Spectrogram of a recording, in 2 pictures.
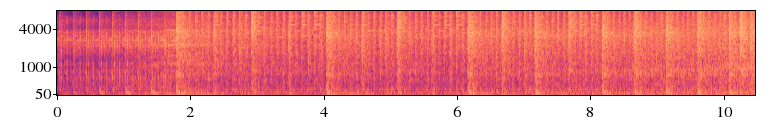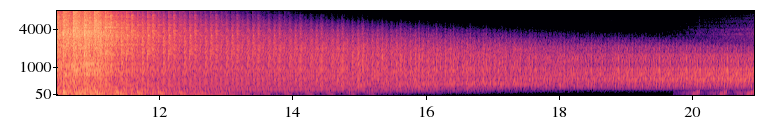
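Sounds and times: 
drums remix: 0.0s - 15.6s.

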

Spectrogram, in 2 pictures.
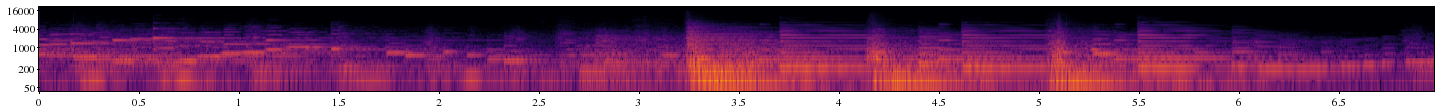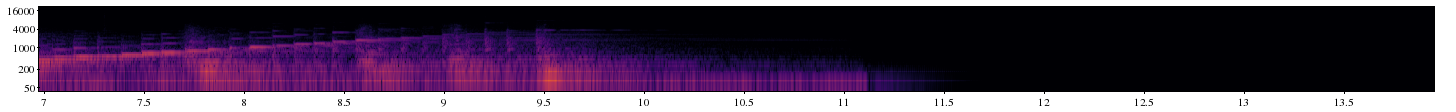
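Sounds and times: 
piano concerto in B major, vivace: 0.0s - 11.1s.

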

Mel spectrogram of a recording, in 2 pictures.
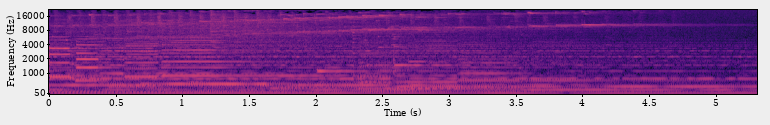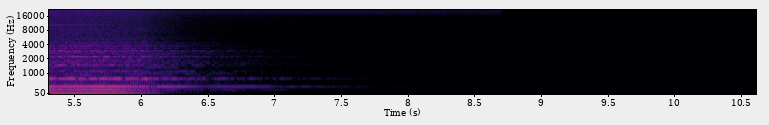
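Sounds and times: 
instrumental music: 0.0s - 7.1s.

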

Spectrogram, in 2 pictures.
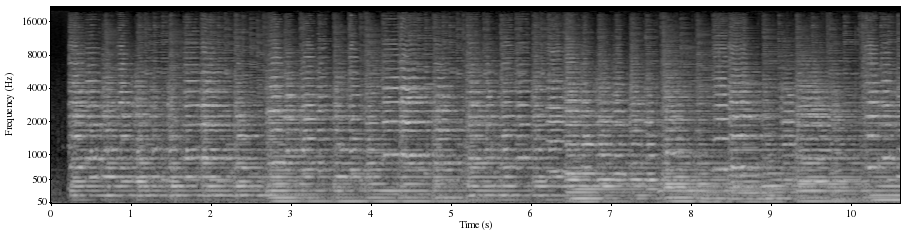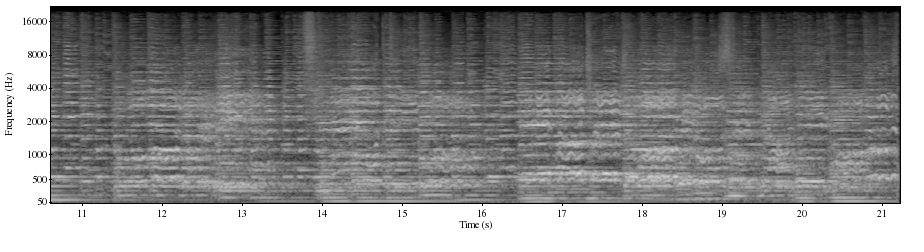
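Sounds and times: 
choir singing: 0.3s - 21.2s.

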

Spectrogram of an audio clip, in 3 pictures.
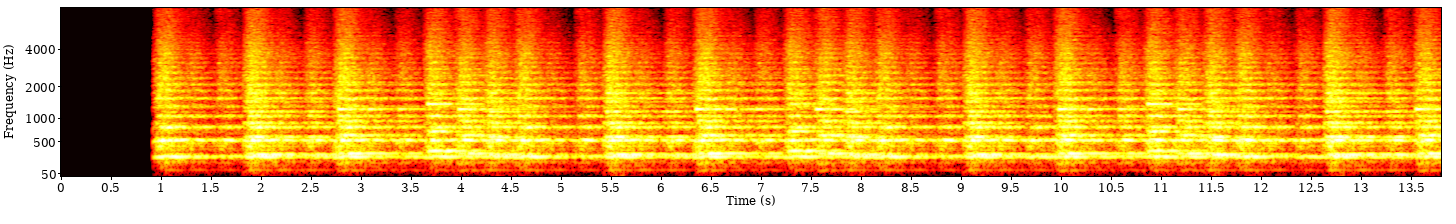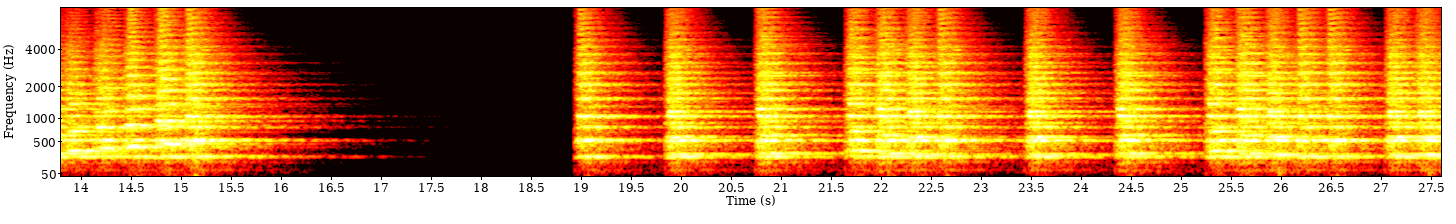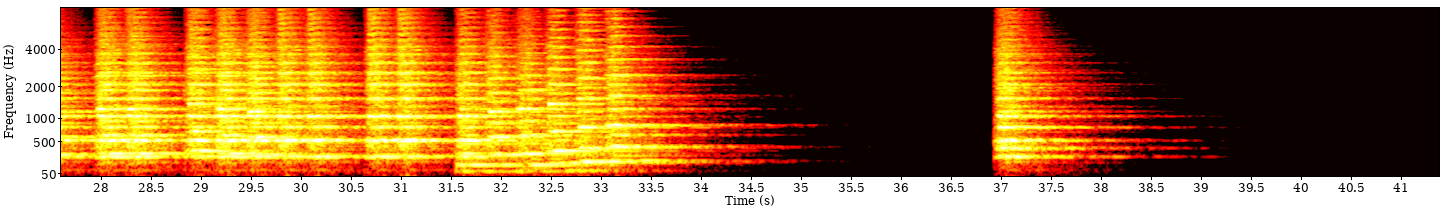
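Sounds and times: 
high brass staccato tutti: 0.9s - 16.1s, 19.0s - 34.4s, 37.0s - 38.2s.

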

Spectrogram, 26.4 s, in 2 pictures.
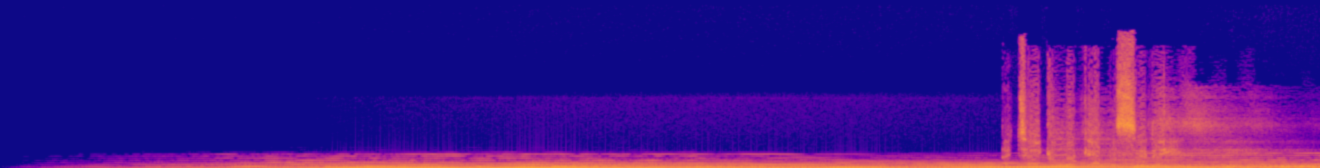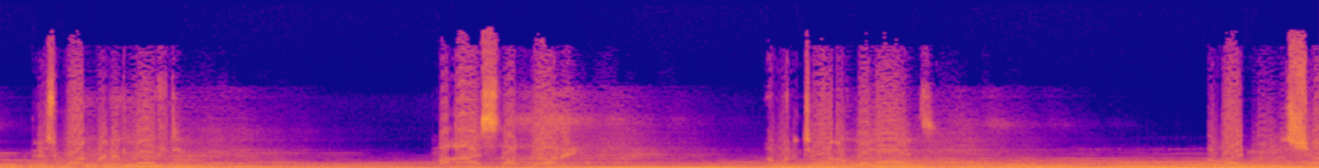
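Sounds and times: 
ambient music: 0.5s - 26.3s.

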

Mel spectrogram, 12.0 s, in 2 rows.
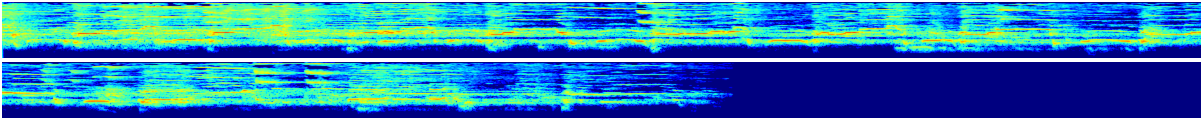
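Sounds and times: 
great cormorant Phalacrocorax carbo calling: 0.0s - 9.5s.

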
